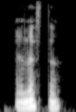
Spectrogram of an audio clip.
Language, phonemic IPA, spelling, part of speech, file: French, /ɛ̃s.tɛ̃/, instinct, noun, Fr-instinct.ogg
- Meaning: 1. instinct 2. gut feeling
